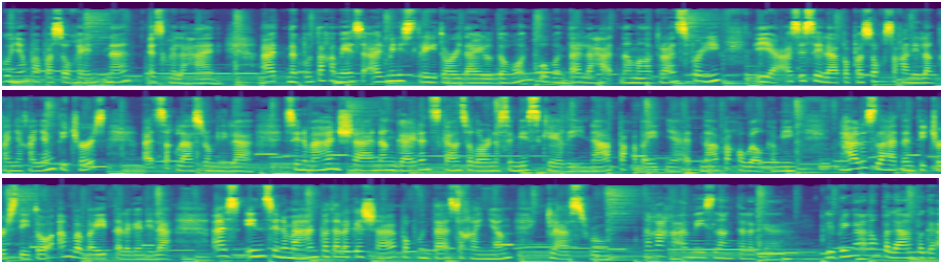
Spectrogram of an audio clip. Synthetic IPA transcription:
aɡoɲaŋpɐpɐsokɛnːɐʔɛskwɛlɐɦanʔɐt̪̚nɐɡ̚pʊnt̪ɐkɐmɛsɐ̰ʔad̪̚mɪnɪst̪ɾejt̪oɹd̪aːhɪld̪ohonpumʊnt̪alɐɦa̰t̪̚nɐŋmɐŋat̪ɾanspɛɾiʔɪja̰ːʔa̰ːsɪsɪlapapɐso̞k̚sɐkɐnɪlaŋkɐɲakɐɲaŋt̪iːt͡ʃɛɹsʔɐt̪̚sɐklasɾʊmnɪlasɪnɐmaːɦɐnʃanɐŋɡajd̪ɐnt̪skawnsɛlɛɹnɐsɪmɪskɛlinapɐkɐbɐʔɪt̪̚ɲaʔɐ̰t̪̚napɐkɐwɛlkɐmɪŋ | ɦaːlo̞slɐɦat̪̚nɐŋt̪iːt͡ʃɛɹsd̪iːt̪o̞ʔɐ̰ŋbabaʔɪt̪ːɐlɐɡanɪlaʔɐsʔɪnsɪnɐmaːɦɐnpɐt̪ɐlɐɡaʃapɐpʊnt̪ɐsɐkɐɲaŋklasɹum | nɐkaːkɐ̰ʔɐ̰mɛjslɐŋt̪ɐlɐɡa | libɾɪŋaːlɐŋpɐlaʔɐŋpɐɡa̰ʔ

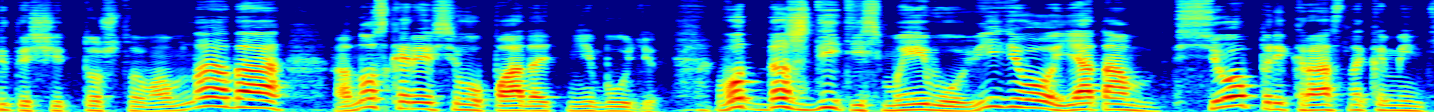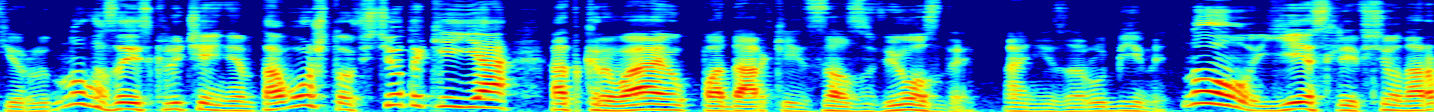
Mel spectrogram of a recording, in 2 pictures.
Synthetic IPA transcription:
ɨt̪əɕːɪt̚ʲt̪ːo̞ʂt̪ovamnad̪ə | ɐnoskɐɾʲejfsʲɪvo̞pad̪ətʲnʲɪbudʲɪ̰t̪vo̞t̪̚d̪ɐʐdʲitʲɪsʲməjɪvo̞vʲidʲɪojat̪amfsʲopɾʲɪkɾasnəkəmʲɪnʲtʲiɾʊjʊnuzəɪsklʲʉt͡ɕenʲɪjəmt̪ɐvo̞ʂt̪o̞fsʲot̪əkʲɪjaɐt̪kɾɨvajʊpɐd̪arkʲɪzɐzvʲo̞zd̪ɨ̰ɐnʲɪzəɾʊbʲinɨ̰nujesʲlʲɪfsʲo̞nɐ

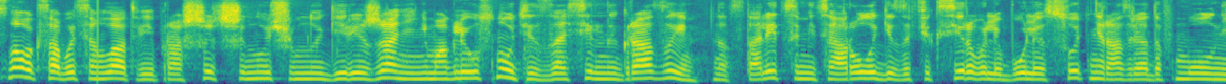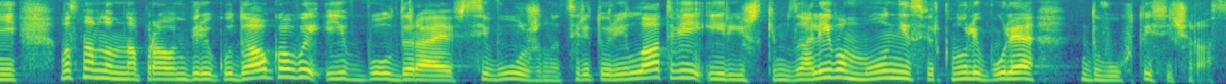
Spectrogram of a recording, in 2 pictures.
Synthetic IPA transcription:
sno̞vəksɐbɨtʲɪjəmlˠat̪vʲɪːpɾɐʂɛtʂɨjno̞t͡ɕɪmno̞ɡʲɪjəɾʲɪʐanʲɪnʲɪmɐɡlʲiʊsnutʲɪzːɐsʲilʲnəjɡɾɐzɨnət̪st̪ɐlʲit̪sɨmʲɪtʲɪɐɾo̞lˠəɡʲɪzəfʲɪksʲiɾəvəlʲɪbo̞lʲɪjəsot̪ʲnʲɪɾɐzɾʲad̪əfmolˠnʲɪjvəsnɐvno̞mnɐpɾavəmbʲɪɾʲɪɡud̪awɡəvɨʔivbolˠd̪ɨɾajɪfsʲɪvoʐɨnətʲɪɾʲɪt̪o̞ɾʲɪːlˠat̪vʲɪːʔiɾʲiʂskʲɪmzɐlʲivəmːo̞lˠnʲɪjsvʲɪrknulʲɪbo̞lʲɪjəd̪vuxt̪ɨsʲɪt͡ɕra̰s

